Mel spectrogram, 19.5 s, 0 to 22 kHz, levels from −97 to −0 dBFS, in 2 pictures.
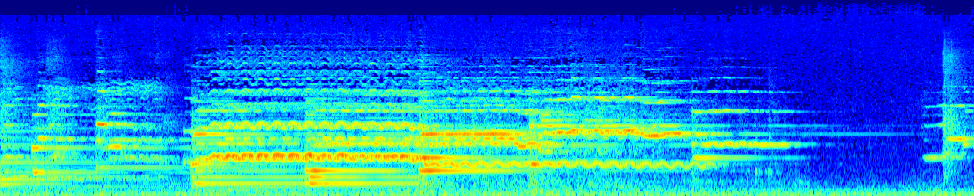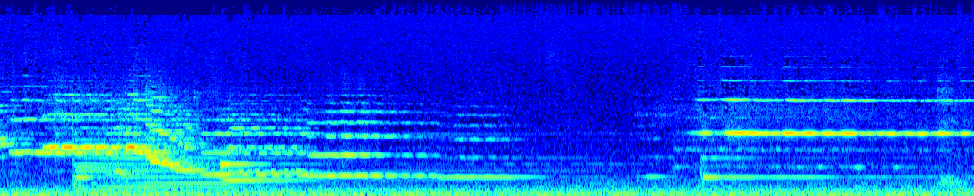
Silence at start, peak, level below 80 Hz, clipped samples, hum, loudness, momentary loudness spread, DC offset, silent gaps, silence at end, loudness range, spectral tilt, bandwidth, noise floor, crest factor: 0 s; -12 dBFS; -50 dBFS; under 0.1%; none; -29 LUFS; 20 LU; under 0.1%; none; 0 s; 20 LU; -4 dB/octave; 19 kHz; -51 dBFS; 20 dB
